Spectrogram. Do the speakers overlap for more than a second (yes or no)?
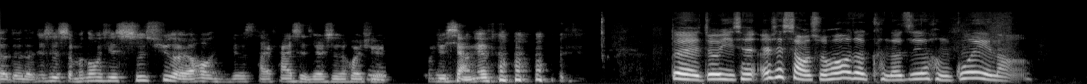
no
